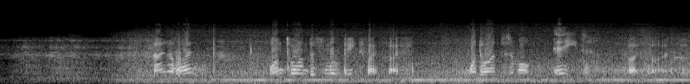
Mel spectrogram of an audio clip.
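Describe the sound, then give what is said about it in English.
A steady aircraft engine drone hums throughout with a low constant tone at Observation Deck B of the airport in Zurich, as planes arrive for the WEF in Davos, while a person talks over it in the foreground. “I'm currently at Observation Desk B at the airport in Zurich.”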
